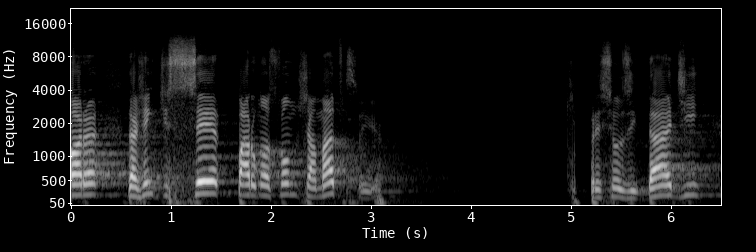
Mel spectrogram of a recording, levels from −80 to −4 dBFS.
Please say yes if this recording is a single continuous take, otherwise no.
no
